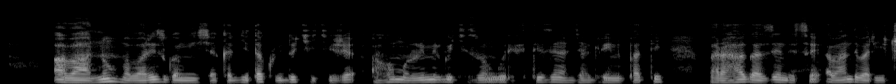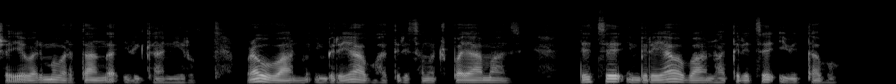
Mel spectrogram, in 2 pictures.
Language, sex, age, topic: Kinyarwanda, female, 18-24, government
